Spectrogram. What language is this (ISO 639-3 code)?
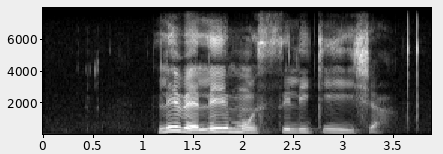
nso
